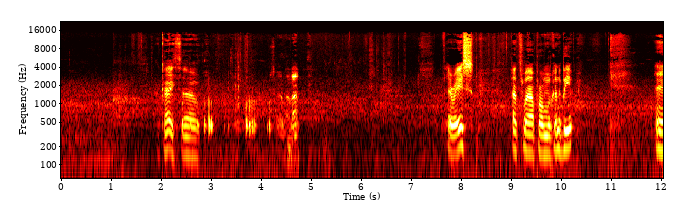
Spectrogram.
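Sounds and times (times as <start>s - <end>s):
man speaking: 2.0s - 3.1s, 3.7s - 4.8s.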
